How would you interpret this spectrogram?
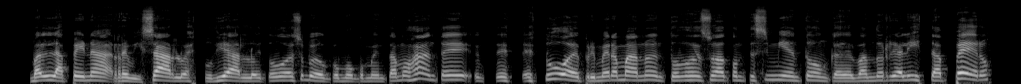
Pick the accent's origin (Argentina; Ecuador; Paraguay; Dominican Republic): Dominican Republic; como decimos allá en mi país, vale, en la hermosa República Dominicana.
